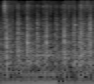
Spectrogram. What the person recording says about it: I could shake this. You hear that empty space?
